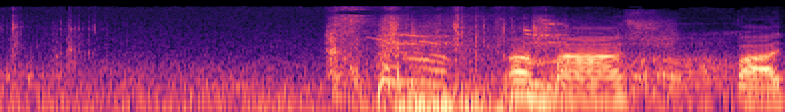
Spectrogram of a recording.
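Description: A suppressed rifle fires a single muffled shot.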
